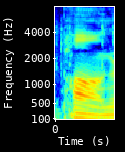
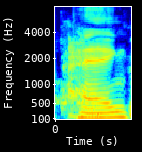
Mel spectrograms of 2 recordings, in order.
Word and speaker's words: Pang: I think it'd be Pong, right? Because it's manga, not manga, right? Super Pong? Pong? – Okay. – You looking up the pronunciation? – No, I'm just going to go with the westernized version and call it Pang. Because it reads Pang in my head.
